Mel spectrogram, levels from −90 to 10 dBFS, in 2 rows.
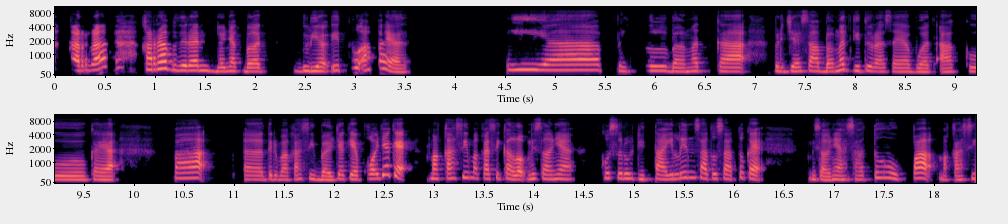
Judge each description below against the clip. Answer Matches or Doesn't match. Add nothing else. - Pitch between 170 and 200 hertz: Doesn't match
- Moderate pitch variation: Matches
